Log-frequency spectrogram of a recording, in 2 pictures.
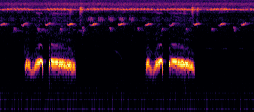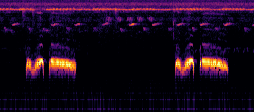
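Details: Spotted dove, locally tekukur, singing a lure song meant to start other doves singing, morning and evening: four two-part mellow coos, a quick hooked note then a drawn-out rolling coo, roughly every two and a half seconds, with faint steady high ticking behind.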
